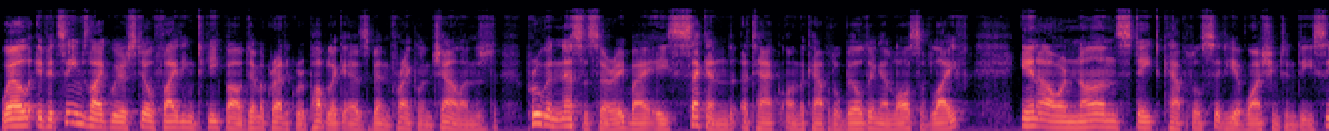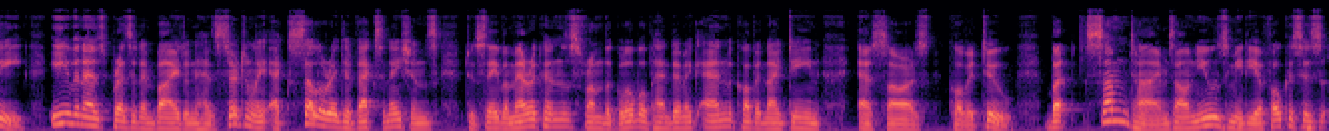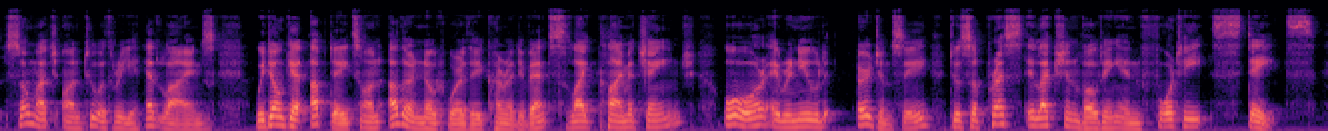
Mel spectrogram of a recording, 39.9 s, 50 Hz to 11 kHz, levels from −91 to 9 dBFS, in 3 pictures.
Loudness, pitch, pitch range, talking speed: -25 LUFS, 105 Hz, 95-130 Hz, 145 wpm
